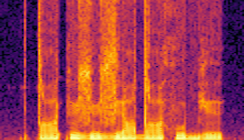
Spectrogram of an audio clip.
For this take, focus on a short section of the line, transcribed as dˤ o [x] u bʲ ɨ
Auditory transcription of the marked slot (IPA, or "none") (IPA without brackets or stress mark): x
